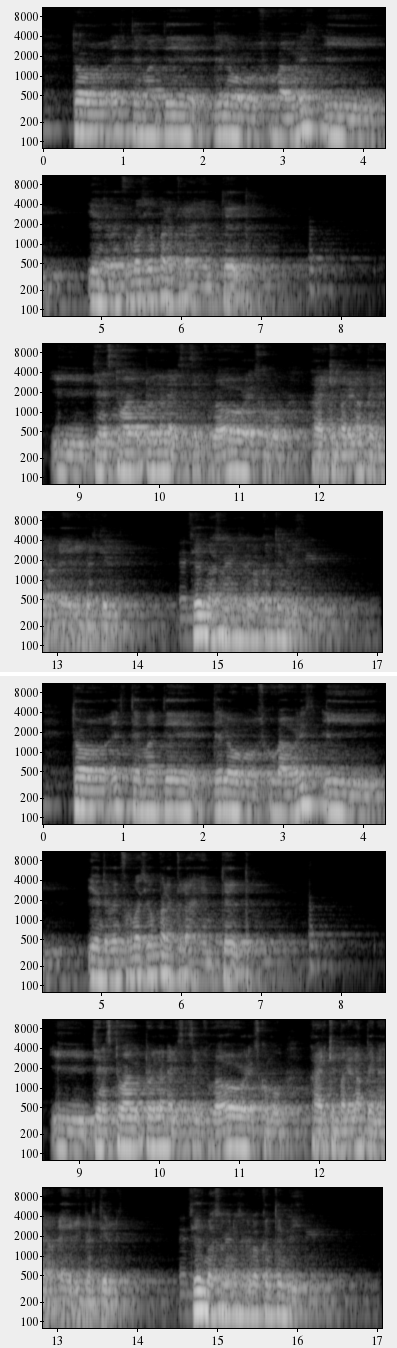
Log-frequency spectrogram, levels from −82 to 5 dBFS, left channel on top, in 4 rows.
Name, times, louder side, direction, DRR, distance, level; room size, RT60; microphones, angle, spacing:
voice 1, 0.4-4.2 4.8-6.8 7.6-7.7 8.7-13.8 14.7-16.1, right 1 dB, 45° right, 5 dB, 0.6 m, -23 dB
voice 2, 14.5-15.5 15.9-16.3, left 1 dB, 5° left, -3 dB, 1.5 m, -38 dB
11.5 x 7.1 x 7.3 m, 2.3 s
head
